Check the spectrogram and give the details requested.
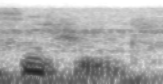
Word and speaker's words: Seyfried: Seyfried.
